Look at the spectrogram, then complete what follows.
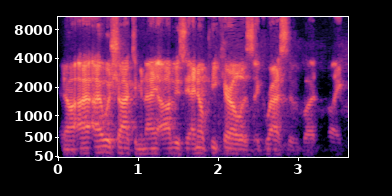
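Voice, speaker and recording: A man co-hosting a casual sports interview, halting and repeating words as he frames his questions. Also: lowish voice, noisy background. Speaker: podcast co-host, interviewer.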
